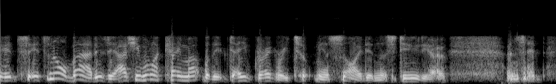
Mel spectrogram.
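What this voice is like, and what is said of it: Usual voice. Nothing is said of it.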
